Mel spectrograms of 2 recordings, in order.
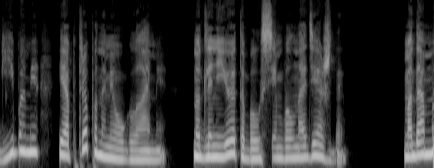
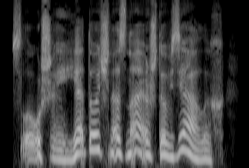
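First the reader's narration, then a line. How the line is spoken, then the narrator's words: Flustered mumbling. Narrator (Russian): бормотал он, роясь в своем багаже уже в пятый раз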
